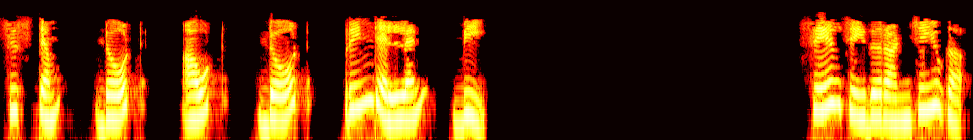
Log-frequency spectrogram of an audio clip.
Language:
Malayalam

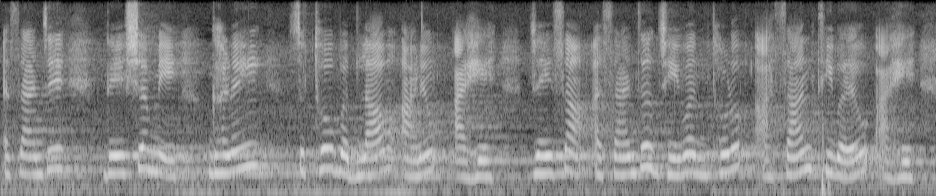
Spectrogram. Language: Sindhi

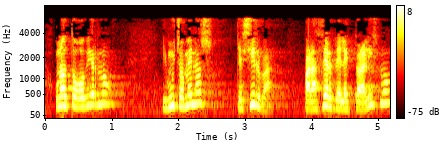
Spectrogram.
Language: Spanish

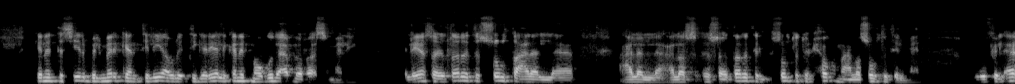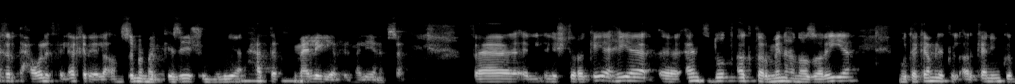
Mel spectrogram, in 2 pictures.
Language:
Arabic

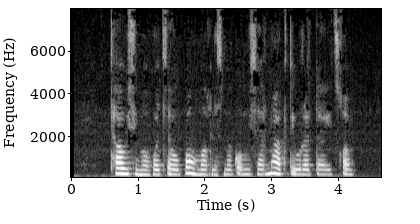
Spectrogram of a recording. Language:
Georgian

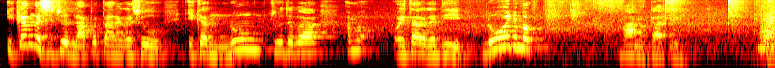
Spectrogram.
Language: Manipuri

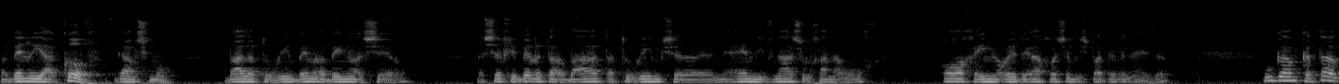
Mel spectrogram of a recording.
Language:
Hebrew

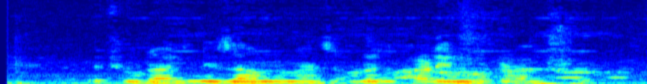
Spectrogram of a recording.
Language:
Pashto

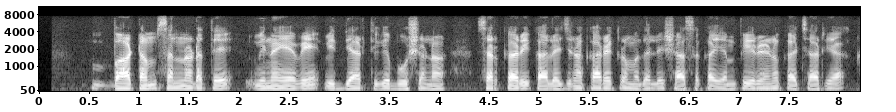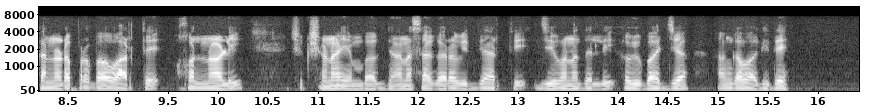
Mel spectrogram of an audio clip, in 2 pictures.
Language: Kannada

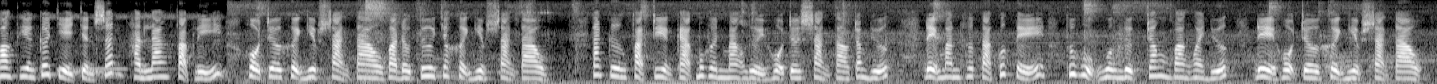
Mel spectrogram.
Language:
Vietnamese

